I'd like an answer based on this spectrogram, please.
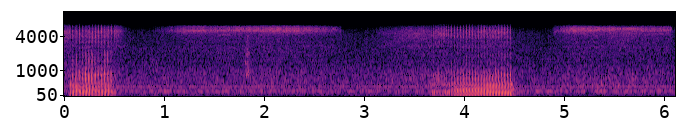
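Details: Snoring Shar Pei, two loud raspy snores with a buzzing, rattling inhale, each about half a second to a second long and roughly three seconds apart, separated by soft hissing exhales over a constant low hum.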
